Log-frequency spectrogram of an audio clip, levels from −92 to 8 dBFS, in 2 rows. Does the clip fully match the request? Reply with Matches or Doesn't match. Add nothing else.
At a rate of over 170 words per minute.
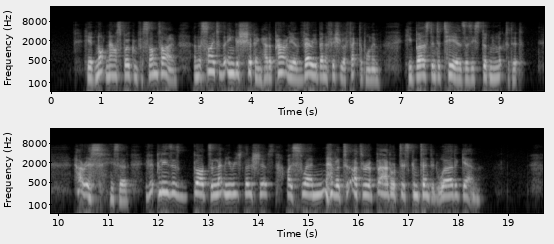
Matches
